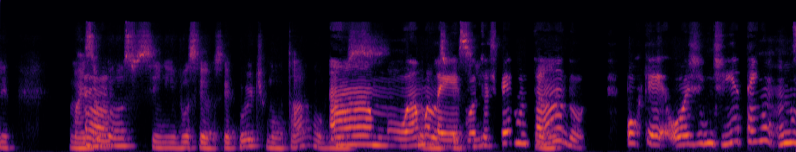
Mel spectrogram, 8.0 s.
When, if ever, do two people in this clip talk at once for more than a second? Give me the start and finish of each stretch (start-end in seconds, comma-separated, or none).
3.3-5.6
